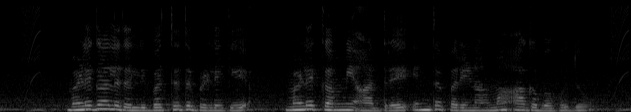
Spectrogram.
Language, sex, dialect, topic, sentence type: Kannada, female, Coastal/Dakshin, agriculture, question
